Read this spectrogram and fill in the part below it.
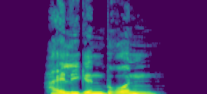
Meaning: a municipality of Burgenland, Austria
- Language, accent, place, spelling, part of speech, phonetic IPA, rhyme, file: German, Germany, Berlin, Heiligenbrunn, proper noun, [ˌhaɪ̯lɪɡn̩ˈbʁʊn], -ʊn, De-Heiligenbrunn.ogg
